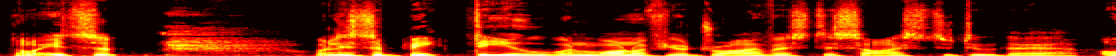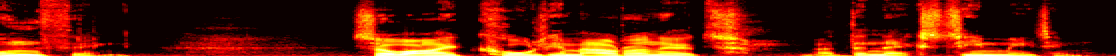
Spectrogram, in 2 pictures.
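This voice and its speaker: A man's voice: on the low side, normal speed, close to an everyday voice. An actor playing a firm, blunt racing team boss questioning his driver in a naturalistic game cutscene. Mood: matter-of-fact. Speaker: team principal.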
